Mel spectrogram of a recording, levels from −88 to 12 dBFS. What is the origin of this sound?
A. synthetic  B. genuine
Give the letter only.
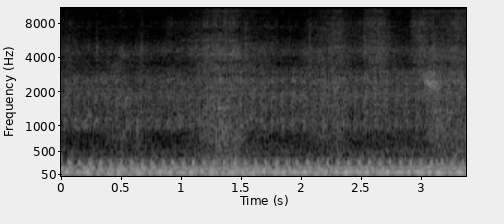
A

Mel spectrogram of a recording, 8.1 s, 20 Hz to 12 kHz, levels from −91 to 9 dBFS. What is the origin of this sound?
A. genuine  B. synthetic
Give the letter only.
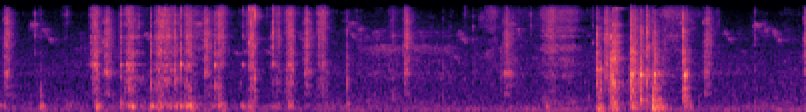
A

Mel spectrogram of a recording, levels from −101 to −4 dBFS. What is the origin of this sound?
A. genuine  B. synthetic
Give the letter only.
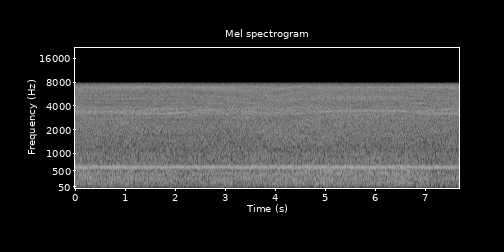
B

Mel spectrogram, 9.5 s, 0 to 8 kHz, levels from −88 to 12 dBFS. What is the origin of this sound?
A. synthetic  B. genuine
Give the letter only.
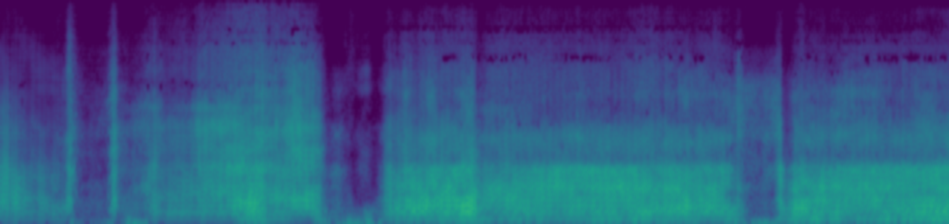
A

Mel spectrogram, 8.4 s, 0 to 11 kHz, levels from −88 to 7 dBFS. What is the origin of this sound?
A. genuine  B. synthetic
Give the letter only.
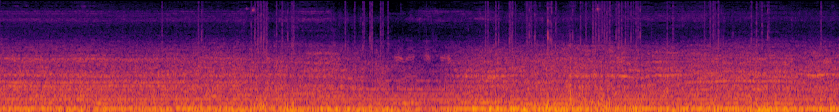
A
